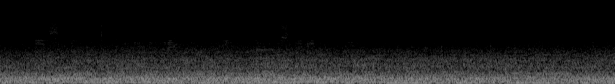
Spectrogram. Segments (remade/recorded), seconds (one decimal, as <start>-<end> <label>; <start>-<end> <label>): 0.0-0.8 recorded; 0.8-1.5 remade; 1.5-2.0 recorded; 2.0-2.8 remade; 2.8-3.7 recorded; 3.7-4.6 remade; 4.6-6.2 recorded

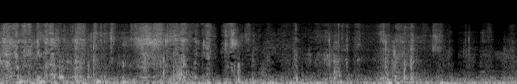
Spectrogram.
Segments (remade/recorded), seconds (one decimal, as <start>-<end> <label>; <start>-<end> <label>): 0.0-0.6 recorded; 0.6-1.7 remade; 1.7-3.2 recorded; 3.2-5.2 remade

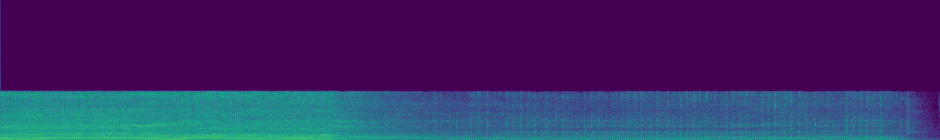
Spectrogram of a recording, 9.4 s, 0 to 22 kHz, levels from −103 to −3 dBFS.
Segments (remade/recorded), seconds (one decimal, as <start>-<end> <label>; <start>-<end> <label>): 0.0-1.1 recorded; 1.1-1.8 remade; 1.8-9.4 recorded

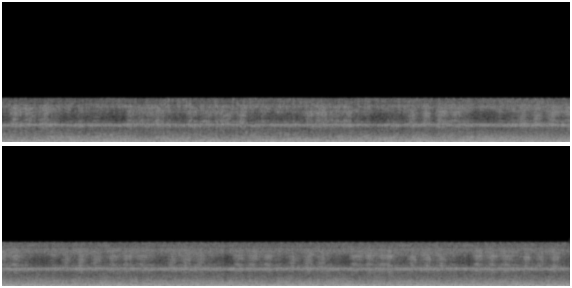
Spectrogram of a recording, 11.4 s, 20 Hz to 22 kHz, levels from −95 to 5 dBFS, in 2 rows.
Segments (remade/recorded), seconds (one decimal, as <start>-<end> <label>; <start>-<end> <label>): 0.0-4.1 remade; 4.1-11.4 recorded

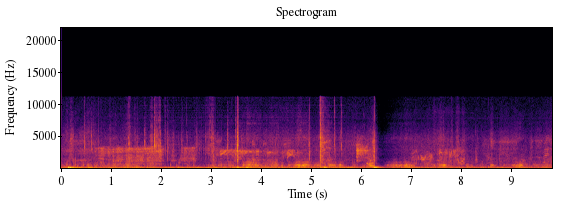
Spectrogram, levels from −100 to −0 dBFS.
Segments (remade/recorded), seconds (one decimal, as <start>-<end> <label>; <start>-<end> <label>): 0.0-1.6 recorded; 1.6-5.7 remade; 5.7-9.8 recorded

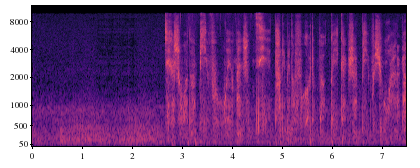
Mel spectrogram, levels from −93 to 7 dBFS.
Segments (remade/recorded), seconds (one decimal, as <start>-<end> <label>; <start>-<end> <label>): 0.0-1.3 recorded; 1.3-2.1 remade; 2.1-7.5 recorded

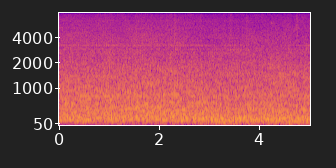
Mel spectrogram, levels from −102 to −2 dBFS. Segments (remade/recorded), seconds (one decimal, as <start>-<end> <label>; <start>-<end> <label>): 0.0-3.8 remade; 3.8-4.5 recorded; 4.5-5.0 remade

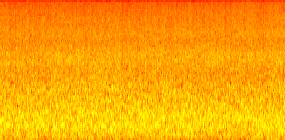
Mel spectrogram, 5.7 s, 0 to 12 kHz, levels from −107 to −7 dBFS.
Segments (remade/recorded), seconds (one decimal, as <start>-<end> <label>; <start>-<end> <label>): 0.0-5.7 recorded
